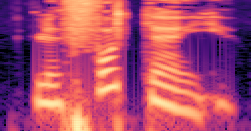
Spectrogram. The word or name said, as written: fauteuil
